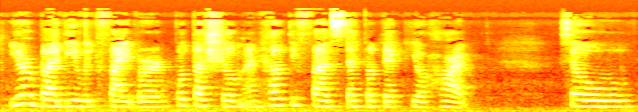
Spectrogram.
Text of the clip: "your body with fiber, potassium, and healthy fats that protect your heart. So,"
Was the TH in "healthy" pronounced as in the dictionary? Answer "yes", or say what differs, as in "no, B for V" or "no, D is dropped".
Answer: no, T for TH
